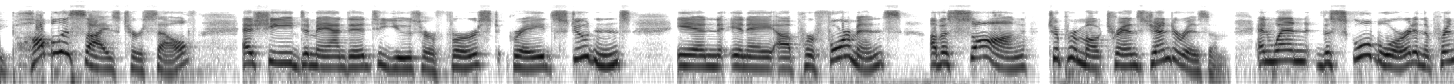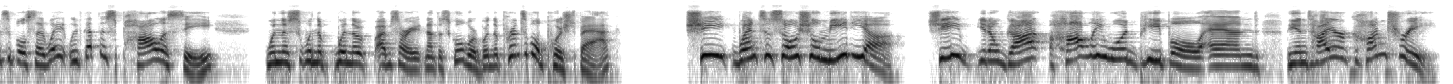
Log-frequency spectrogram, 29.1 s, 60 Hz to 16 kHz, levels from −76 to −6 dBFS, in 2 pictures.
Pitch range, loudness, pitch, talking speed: 200-325 Hz, -19 LUFS, 245 Hz, 140 wpm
